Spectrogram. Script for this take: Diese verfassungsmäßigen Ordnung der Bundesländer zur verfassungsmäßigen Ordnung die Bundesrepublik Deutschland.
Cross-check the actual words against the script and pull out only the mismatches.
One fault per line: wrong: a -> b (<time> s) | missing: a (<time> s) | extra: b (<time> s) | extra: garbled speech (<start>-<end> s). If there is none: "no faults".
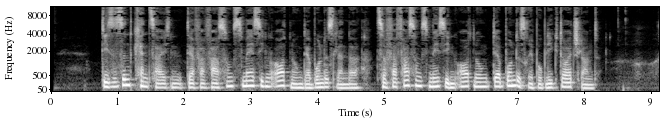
extra: sind Kennzeichen der (1.0 s)
wrong: die -> der (6.6 s)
